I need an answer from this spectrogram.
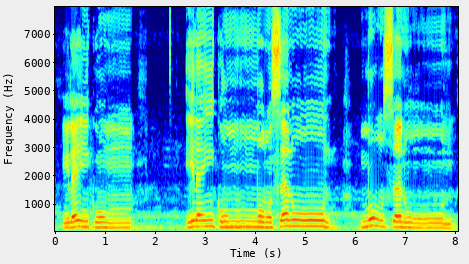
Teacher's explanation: فقالوا انا الیکم، الیکم، کم میں میم کو جو تشدید ہے، میم ساکن ہے، اگلے میم کے ساتھ ملائیں گے تشدید والے سے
